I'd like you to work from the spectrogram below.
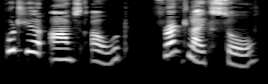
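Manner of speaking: ordinary delivery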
